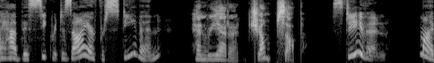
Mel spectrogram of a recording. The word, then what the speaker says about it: Stephen: of one syllable and I read the name Stephen wrong I used to read it s-t-e-p step h-e-n hen step hen is Stephen enter Stephen his head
